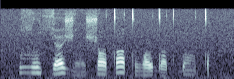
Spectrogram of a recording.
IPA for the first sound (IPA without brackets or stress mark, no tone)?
ɮ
